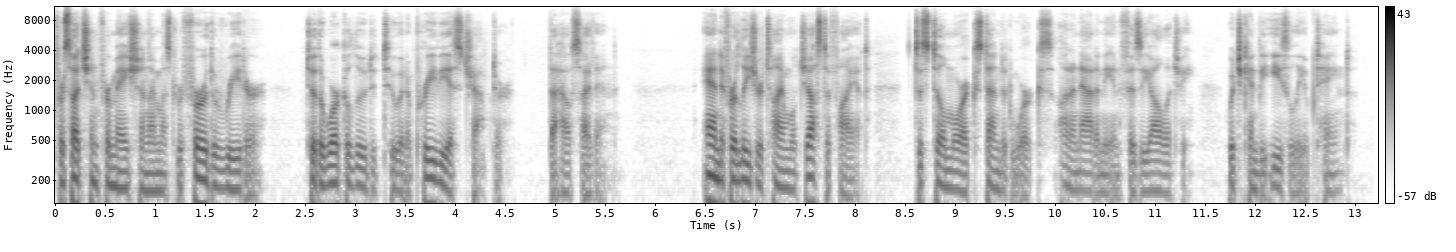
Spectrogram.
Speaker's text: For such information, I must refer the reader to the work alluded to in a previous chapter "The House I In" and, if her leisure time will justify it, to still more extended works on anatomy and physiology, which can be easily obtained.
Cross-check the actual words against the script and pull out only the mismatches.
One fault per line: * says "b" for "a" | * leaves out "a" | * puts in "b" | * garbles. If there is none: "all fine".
all fine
